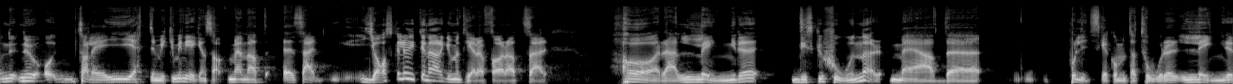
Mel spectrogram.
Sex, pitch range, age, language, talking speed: male, 95-135 Hz, 30-49, Swedish, 130 wpm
